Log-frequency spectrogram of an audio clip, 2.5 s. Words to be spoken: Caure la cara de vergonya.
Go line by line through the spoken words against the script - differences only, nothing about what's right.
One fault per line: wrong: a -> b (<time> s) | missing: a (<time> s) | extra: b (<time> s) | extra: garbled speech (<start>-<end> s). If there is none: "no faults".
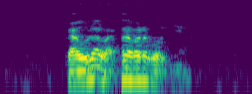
missing: cara (1.1 s)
